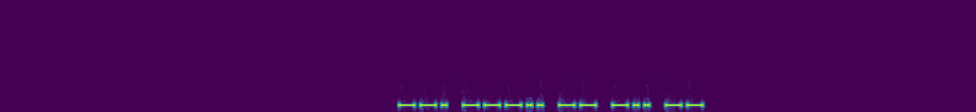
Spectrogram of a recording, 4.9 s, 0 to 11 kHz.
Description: Morse code, heard as a keyed tone, about 46 wpm, 700 Hz. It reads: G8MDM
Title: DXCC-100 Call Signs - 5 Characters - 45wpm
